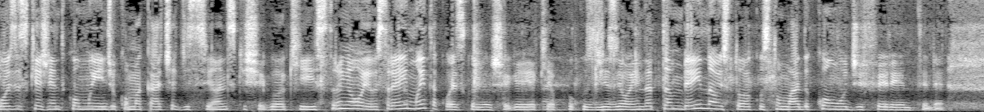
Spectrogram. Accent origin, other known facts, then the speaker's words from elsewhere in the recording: Rio Grande do Sul, Brazil; also born or lived in Paraná; eu sou do Paraná, né? Mas a minha vida inteira vivi no Rio Grande do Sul.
